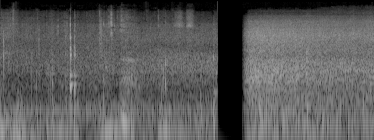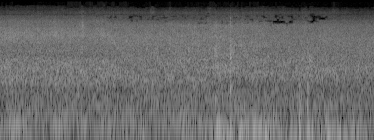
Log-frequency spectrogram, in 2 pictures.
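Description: A waterfall on the Mullerthal Trail in Luxembourg gives a broad, steady rushing roar, close and constant, broken by one brief silent cut partway through.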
